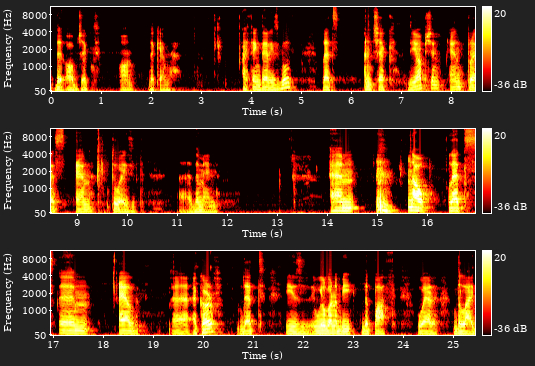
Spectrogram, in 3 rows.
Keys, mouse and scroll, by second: 6.1-9.2 drag, 9.2 n, 10.5-14.7 scroll up 2.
